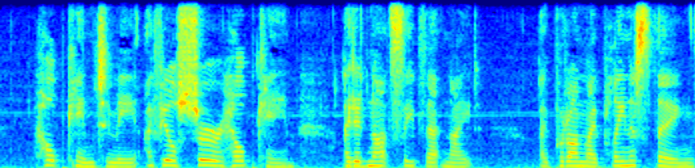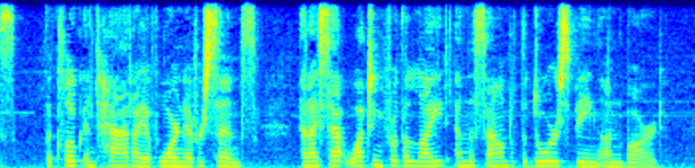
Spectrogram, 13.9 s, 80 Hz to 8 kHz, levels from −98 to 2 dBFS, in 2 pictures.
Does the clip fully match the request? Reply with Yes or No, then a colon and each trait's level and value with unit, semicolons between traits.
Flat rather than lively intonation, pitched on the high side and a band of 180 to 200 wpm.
Yes: narrow, 2.2 semitones; high, 205 Hz; average, 190 wpm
